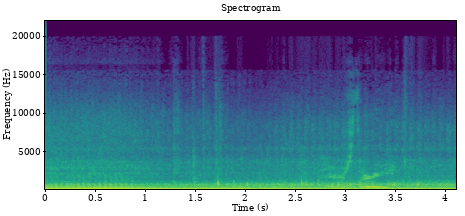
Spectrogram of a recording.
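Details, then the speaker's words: 1970 Chevelle V8 on the road right after the transmission was reinstalled: steady, even low rumble with a smooth pitch drop as revs ease. Oil pressure, temps and charging are good; normal running. "still sounds good oh pressure's good temps good charging can't ask for much better than that"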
